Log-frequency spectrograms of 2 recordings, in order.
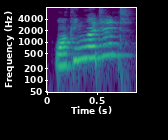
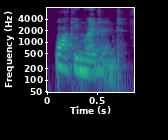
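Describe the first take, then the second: First: "Walking legend" rising high at the end; questioning guess. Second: "Walking legend" low and falling, softer; resigned statement. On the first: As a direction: try "legend" as a question, pitch climbing. Guessing at a forgotten term. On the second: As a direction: drop "legend" quietly with a falling tone. Repeating the guessed term. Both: Real, not acted.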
